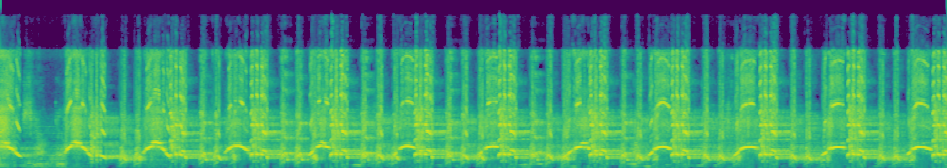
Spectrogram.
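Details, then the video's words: Female grey francolin giving loud repeated arched notes, each rising then falling, about once a second in a harsh ringing series, with other overlapping harsh voices. "female teetar awaz"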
